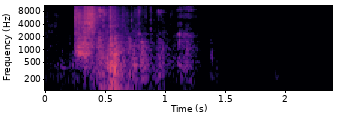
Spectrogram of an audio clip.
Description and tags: Jumping on a Bed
